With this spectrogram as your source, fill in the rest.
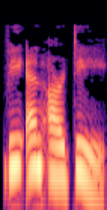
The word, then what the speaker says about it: Венера-Д: Venera-D, Russian, Venera-D pronounced VNRD, is a proposed Russian space mission to Venus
